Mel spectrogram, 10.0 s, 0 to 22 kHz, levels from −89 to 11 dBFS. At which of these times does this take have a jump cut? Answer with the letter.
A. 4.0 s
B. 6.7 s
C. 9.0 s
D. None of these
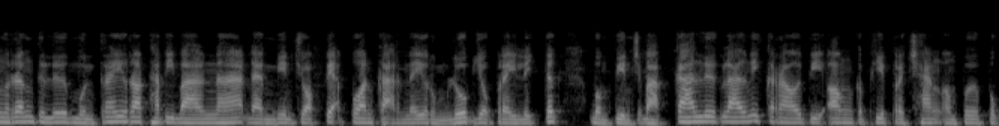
B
